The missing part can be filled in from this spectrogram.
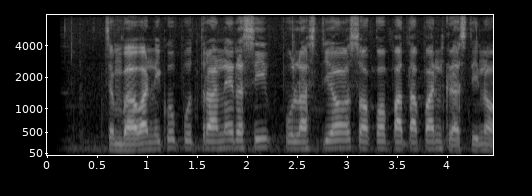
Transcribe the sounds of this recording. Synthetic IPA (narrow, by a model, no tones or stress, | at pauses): ʒ̥əmbawanikuput̪ɾaneɾəsipulast̪ijɔsɔkɔpat̪apanɡ̥ɾast̪inɔ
